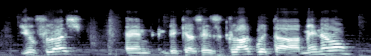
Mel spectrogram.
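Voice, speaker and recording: A loud man's voice with a bright, sharp tone and ordinary pitch variation. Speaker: homeowner selling house. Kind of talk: phone sales call. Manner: halting.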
